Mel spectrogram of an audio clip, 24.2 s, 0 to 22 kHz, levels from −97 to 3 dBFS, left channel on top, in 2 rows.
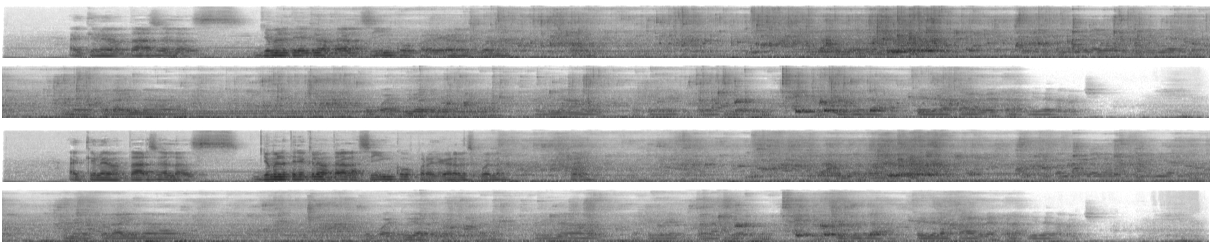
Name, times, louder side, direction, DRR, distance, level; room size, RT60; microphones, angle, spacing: voice 1, 0.7-5.1 5.7-5.9, right 3 dB, 85° right, 0.5 m, -26 dB
sound 1, 1.9-17.0, left 3 dB, 90° left, 0.5 m, -39 dB
sound 2, 2.7-22.3, left 2 dB, 40° left, 0.7 m, -33 dB
voice 2, 6.2-7.2 8.1-9.6 10.4-12.3 12.6-14.0 15.1-15.2 15.7-17.0 17.4-23.0 23.7-23.9, equal, 10° right, 0.4 m, -36 dB
sound 3, 7.7-13.4, left 1 dB, 60° left, 1.0 m, -44 dB
3.1 x 2.8 x 3.5 m
head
